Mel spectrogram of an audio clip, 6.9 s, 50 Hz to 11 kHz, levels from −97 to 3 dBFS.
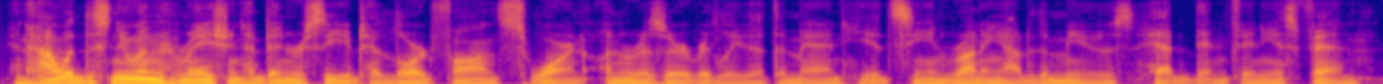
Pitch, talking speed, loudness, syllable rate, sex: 95 Hz, 250 wpm, -20 LUFS, 6.1 syllables/s, male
